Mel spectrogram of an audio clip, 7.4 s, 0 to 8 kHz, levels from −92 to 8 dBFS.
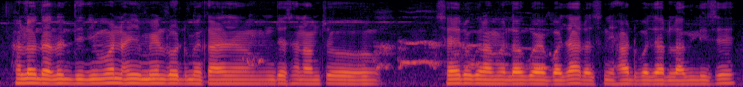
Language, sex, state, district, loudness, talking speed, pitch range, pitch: Halbi, male, Chhattisgarh, Bastar, -28 LUFS, 155 wpm, 130-145 Hz, 135 Hz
